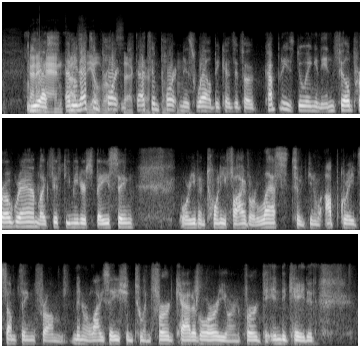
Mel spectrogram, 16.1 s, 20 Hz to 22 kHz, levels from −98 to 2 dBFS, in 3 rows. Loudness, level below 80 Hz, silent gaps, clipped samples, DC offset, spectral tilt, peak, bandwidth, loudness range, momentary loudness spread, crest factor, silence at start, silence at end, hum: -17 LUFS; -56 dBFS; none; under 0.1%; under 0.1%; -7 dB/octave; 0 dBFS; 7.4 kHz; 3 LU; 10 LU; 16 dB; 0.35 s; 0.35 s; none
